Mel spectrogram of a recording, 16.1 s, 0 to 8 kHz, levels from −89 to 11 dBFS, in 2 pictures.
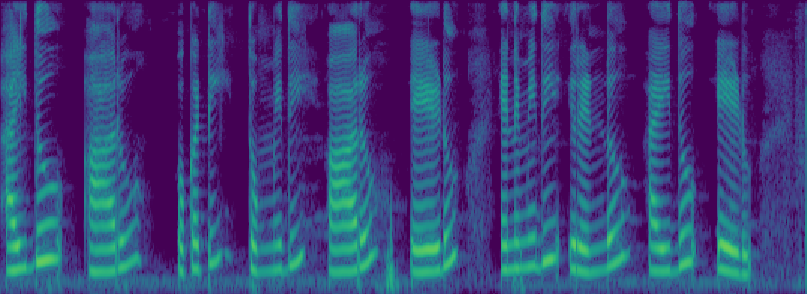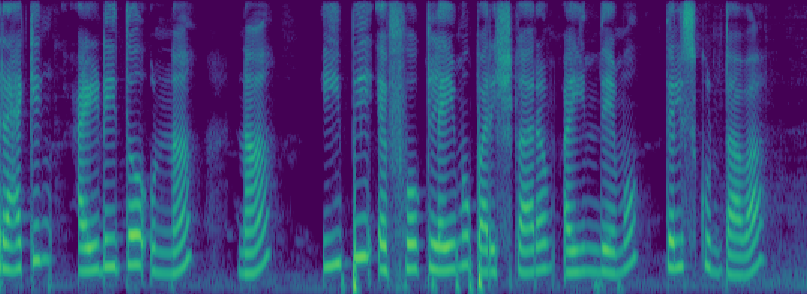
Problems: none marked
